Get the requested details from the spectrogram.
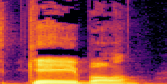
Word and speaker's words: Gable: Everybody calls it Gable. It's Gable. The A has a little line over it, so it's a long A.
